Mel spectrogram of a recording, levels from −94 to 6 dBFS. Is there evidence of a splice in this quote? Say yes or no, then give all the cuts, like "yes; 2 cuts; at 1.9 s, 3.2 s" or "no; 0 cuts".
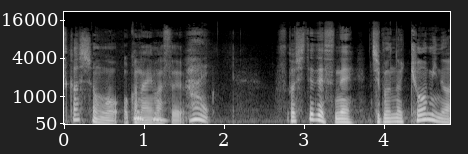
yes; 1 cut; at 2.8 s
